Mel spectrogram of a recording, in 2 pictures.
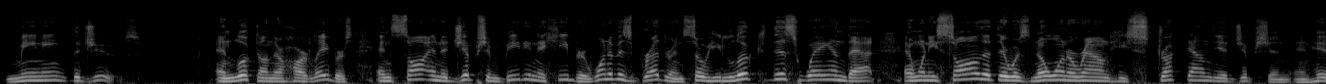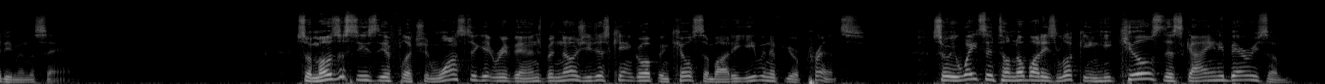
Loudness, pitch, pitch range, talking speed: -35 LUFS, 175 Hz, 145-200 Hz, 195 wpm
